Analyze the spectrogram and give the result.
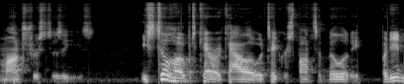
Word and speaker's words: Caracalla: I thought it would be funny to pronounce it like that, but I'm just going to stick with Caracalla now.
